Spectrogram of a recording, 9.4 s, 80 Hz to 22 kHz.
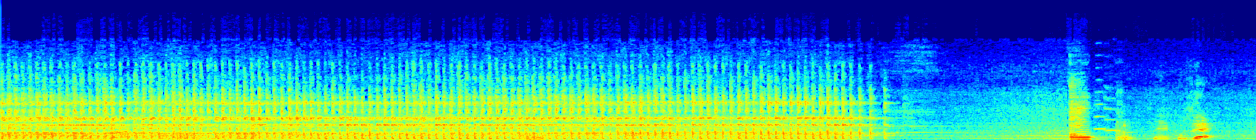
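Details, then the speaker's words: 1999 Dodge Dakota Sport 3.9 V6 just after an engine replacement, with motor mounts suspected of sagging. A fast, steady ticking clatter rides over the running engine until shutdown as the fan blade strikes the shroud; fan blade hitting shroud. "let's find out what the heck that noise was dang it the fan still hitting"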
